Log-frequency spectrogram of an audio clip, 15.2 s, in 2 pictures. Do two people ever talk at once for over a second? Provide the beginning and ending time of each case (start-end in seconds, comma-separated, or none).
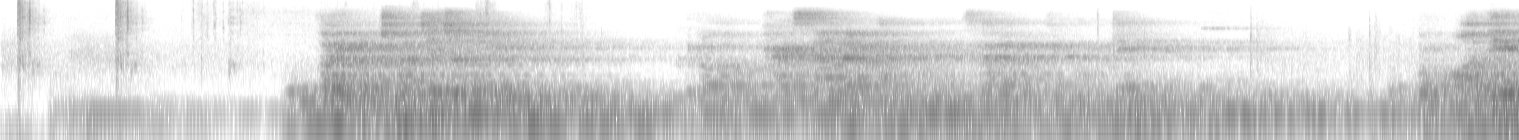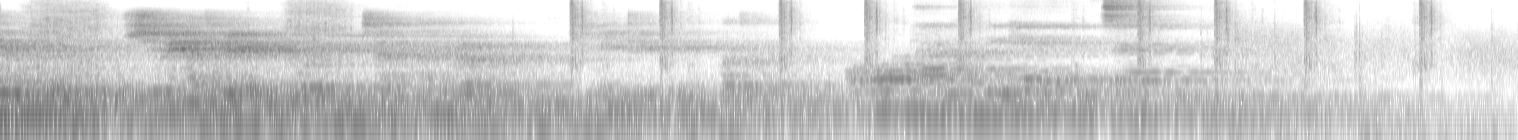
none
